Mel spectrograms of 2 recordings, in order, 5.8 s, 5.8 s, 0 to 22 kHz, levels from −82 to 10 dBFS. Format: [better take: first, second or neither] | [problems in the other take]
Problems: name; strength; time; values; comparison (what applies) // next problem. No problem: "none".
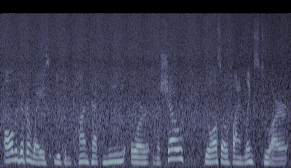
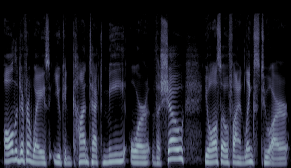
second | hiss; loud; throughout; 5 dB below the speech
